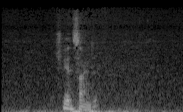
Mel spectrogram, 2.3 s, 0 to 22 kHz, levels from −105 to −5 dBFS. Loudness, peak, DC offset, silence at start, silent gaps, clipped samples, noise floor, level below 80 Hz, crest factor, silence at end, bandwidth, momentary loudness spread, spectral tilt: -46 LUFS; -30 dBFS; under 0.1%; 0.05 s; none; under 0.1%; -68 dBFS; -58 dBFS; 20 dB; 0.05 s; 16.5 kHz; 24 LU; -4.5 dB/octave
